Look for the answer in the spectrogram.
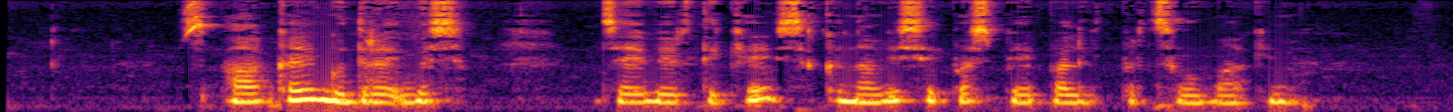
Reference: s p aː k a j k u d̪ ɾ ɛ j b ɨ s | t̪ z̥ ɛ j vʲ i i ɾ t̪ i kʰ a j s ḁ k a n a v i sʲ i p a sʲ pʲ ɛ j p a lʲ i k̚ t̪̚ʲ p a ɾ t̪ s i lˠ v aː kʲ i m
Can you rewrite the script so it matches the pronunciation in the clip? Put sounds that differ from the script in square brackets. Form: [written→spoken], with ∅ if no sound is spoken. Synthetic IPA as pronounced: s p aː k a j [k→ɡ] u d̪ ɾ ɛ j b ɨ s | [t̪→d̪] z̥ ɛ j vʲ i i ɾ t̪ i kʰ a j s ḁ k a n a v i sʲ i p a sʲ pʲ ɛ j p a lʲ i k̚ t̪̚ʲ p a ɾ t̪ s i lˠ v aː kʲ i m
